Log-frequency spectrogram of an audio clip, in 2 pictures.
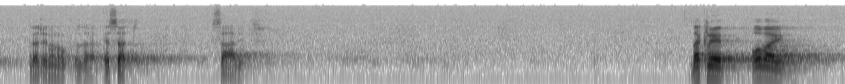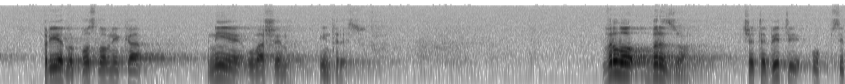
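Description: A man speaks formally into a microphone, with long pauses.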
